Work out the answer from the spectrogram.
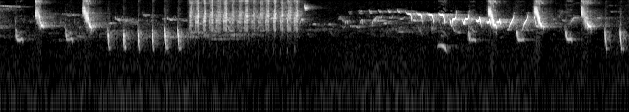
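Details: Sikatan londo, the little pied flycatcher, in continuous gacor song: quick sharp chips, then a dense buzzy rattle of about one and a half seconds, followed by a high twittering sequence and more rapid chips.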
